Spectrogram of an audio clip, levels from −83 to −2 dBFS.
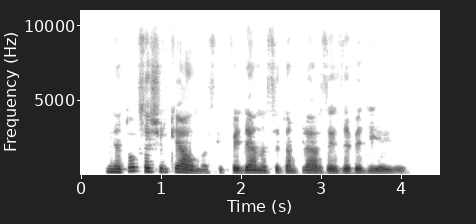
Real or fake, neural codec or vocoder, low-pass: real; none; 9.9 kHz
